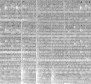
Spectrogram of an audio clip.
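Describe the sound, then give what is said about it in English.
Four steady knocks on a door, evenly spaced and fairly soft, with the last one duller and lower. No voices, just quiet between the raps. “These eight Pokemon turn when they hear a knock.”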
